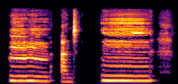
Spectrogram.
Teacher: Nasal meaning that that the air is coming out through the nose rather than the mouth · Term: nasal sounds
